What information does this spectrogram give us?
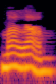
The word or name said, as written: malam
